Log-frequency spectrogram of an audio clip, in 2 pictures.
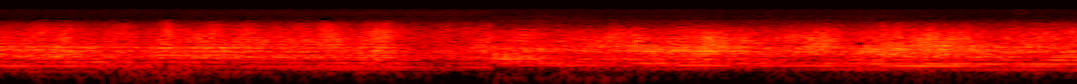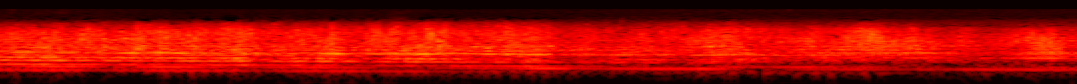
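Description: Propeller-driven firefighting aircraft engine droning steadily, its pitch drifting slowly up and down.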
